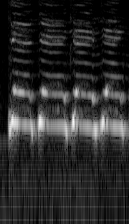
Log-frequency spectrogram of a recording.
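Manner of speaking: high, loud siren wail; ambulance wail. Retold or imitated. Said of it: "like an ambulance".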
